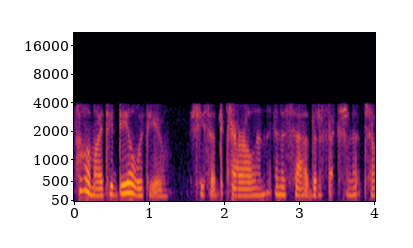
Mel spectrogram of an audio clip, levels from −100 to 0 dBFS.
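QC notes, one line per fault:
Throughout: GSM full-rate codec. The speech is band-limited to roughly 200 Hz to 3.7 kHz and carries the codec's buzzy, gravelly roughness, plainly audible. The vocal tract is modelled and driven by a sparse, regularly spaced pulse excitation, consistent with 13 kbps full-rate coding.
2.06 to 2.20 s: GSM bit errors. For about 140 ms the speech breaks into squawks, pops and gargling. Corrupted filter, pitch or gain parameters reached the decoder across several consecutive frames, which fits a bit-error rate of around 2 percent on a weak link.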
